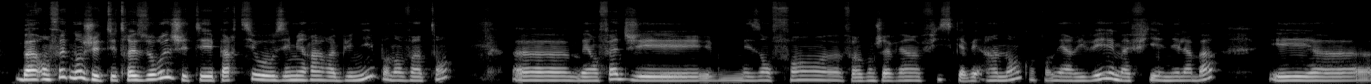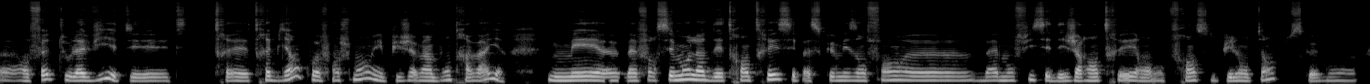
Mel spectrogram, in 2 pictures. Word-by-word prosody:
Bah, 220 -1 +10
en 235 - +7
fait 335 +9 +3
non, 305 0 +7
j'étais 205 -4 +5
très 200 +2 +6
heureuse, 295 +7 +7
j'étais 190 -1 +3
partie 190 +4 -1
aux 205 -3 +7
Émirats 200 +2 +2
Arabes 185 -3 -2
Unis 215 - +1
pendant 190 -1 -2
20 180 -1 -4
ans. 325 +2 -5 0.6
Heu, 190 0 +2
beh, 180 0 -1
en 175 - -1
fait, 235 +6 +1
j'ai 180 - +1
mes 95 - -7
enfants, 195 +2 -3
heu 190 -1 -3
enfin 170 -2 -5
bon, 180 +1 -7
j'avais 175 0 -3
un 180 0 -4
fils 220 +4 -12
qui - - -7
avait 165 +3 -2
1 180 0 -4
an 250 +8 -2
quand 210 -6 -16
on - - -7
est 180 - -3
arrivés 175 +9 -1
et 260 - +3
ma 180 -5 0
fille 170 - -6
est 185 - -4
née 180 +1 -3
là-bas 200 - -3 0.5
et 185 0 +3
heu, 180 0 -2 0.4
en 165 - -3
fait, 220 +4 -3
heu, - - 0
la 175 0 +5
vie 225 +10 -1
était 165 -1 -5
t - - -17 0.3
très, 170 -1 -2
très 195 +3 -1
bien, 215 - -2
quoi, 195 -5 0
franchement 220 +10 -5
et 200 -7 -2
puis, 170 +2 -10
j'avais 180 0 -3
un 170 - +1
bon 195 +5 -5
travail. 180 +9 -3 0.4
Mais 185 0 +3
heu, 175 - -1
bah, 175 0 +1
forcément 200 +4 +1
là, 210 -2 +6
d'être 175 -1 -2
rentrée, 185 +5 +2
c'est 235 - -5
parce - - -7
que 180 - -5
mes 180 0 -4
enfants, 195 +3 -3
heu 185 0 -2
bah, 180 +1 -4
mon 180 0 -4
fils 210 +3 -8
est - - 0
déjà 165 +2 -1
rentré 175 +1 -2
en 160 +1 -6
France 185 +1 -6
depuis 165 -1 -5
longtemps 195 +10 -4
parce - - -16
que - - -5
bon, 170 +1 -12
heu, - - -20
185 Hz, 195 wpm, -23 LUFS, 175-200 Hz, 0.6 s, Bah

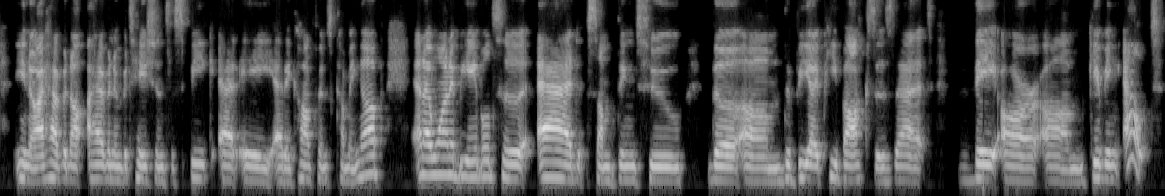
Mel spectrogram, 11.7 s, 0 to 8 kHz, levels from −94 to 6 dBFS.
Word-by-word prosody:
you 185 -1 -1
know, 160 - +2
I 160 - +8
have 165 - +1
an 175 - -2
I 165 - +3
have 180 0 +1
an 175 - -3
invitation 165 0 -4
to 160 - -9
speak 185 +3 -4
at 420 -1 +1
a 165 -2 -2
at 160 - +1
a 155 - -3
conference 170 -1 -5
coming 305 -6 -7
up, 245 +1 +3 0.3
and 225 - +2
I 220 - +7
wanna 230 -1 +1
be 200 0 +1
able 205 +1 -5
to 185 -4 0 0.2
add 185 -4 +7
something 170 +1 -1
to 160 -1 -2 0.2
the, 165 -1 +2
um, 155 -1 -1
the 180 - -5
VIP 180 0 -1
boxes 165 -2 0
that 165 -3 -2 0.5
they 185 -1 +3
are, 160 -2 0
um, 150 -2 -4
giving 180 -2 -2
out, - - 0
170 Hz, 195 wpm, -22 LUFS, 160-190 Hz, 0.5 s, I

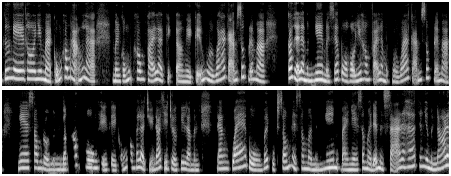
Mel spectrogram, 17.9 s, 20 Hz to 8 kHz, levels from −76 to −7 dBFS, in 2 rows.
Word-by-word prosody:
cứ 305 +2 +2
nghe 295 -3 +5
thôi 285 -1 +3
nhưng 285 -1 +3
mà 230 -5 +6
cũng 275 - +1
không 335 0 +2
hẳn 270 -4 +2
là 295 -6 +1 0.3
mình 210 -2 +1
cũng 230 +8 0
không 280 -2 -1
phải 230 -3 +1
là 255 -4 +3
kiểu, - - -7
ờ, 200 - 0
ng 195 - 0 0.2
kiểu, 245 - +1
người 250 -7 +1
quá 250 - +1
cảm 250 - +2
xúc 355 +6 -2
để 275 0 -1
mà 230 -8 +3 0.4
có 330 +1 +6
thể 300 - +7
là 285 0 +6
mình 225 -2 +3
nghe 260 +1 +6
mình 210 -4 +2
sẽ 260 +8 -1
bồi 245 -6 -1
hồi. 200 -1 +1
Nhưng 245 +4 +2
hông 265 -1 -3
phải 245 - -1
là 255 - +1
một 210 - -1
người 190 -2 -4
quá 235 - -1
cảm 250 - -3
xúc 320 +4 -3
để - - -3
mà 220 -4 -1 0.3
nghe 255 +2 0
xong 250 -1 -3
rồi 195 -4 -1
mình 190 0 -3
bật 195 0 0
khóc 340 +1 -6
luôn, 260 -2 +1
thì 185 - -2
thì 180 - -2
cũng 195 +8 -5
không 255 -2 -6
phải 265 +2 0
là 235 - +3
chuyện 195 - -5
đó. 225 +3 +1
Chỉ 230 -2 -3
trừ 220 -5 -2
khi 225 - -1
là 195 -4 -1
mình 180 0 -4 0.4
đang 225 +1 -2
quá 260 +8 +1
buồn 185 -6 +1
với 265 +8 -1
cuộc 200 -9 -8
sống 245 +8 -2
nè, 275 -7 -1
xong 225 +1 -4
rồi 210 -2 0
mình 190 0 -2
nghe 255 +3 +3
một 260 -1 +2
bài 190 0 -2
nhạc 190 0 0
xong 230 +5 -3
rồi 200 - 0
để 185 - +2
mình 245 -4 +2
xả 220 - -1
ra 280 - 0
hết, 300 +4 -2
giống 310 0 -4
như 280 -3 +2
mình 205 -5 +1
nói 240 +8 +1
đó. 340 - +6
245 Hz, 300 wpm, -21 LUFS, 210-275 Hz, 0.4 s, thể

